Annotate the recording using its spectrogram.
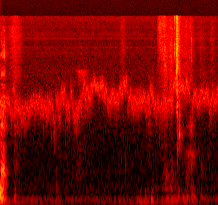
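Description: Mostly very quiet, with a faint steady high-pitched background; in the last second or so, faint rustling and light knocks as a paper-wrapped cardboard box is picked up and turned over on a quilted fabric cover.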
